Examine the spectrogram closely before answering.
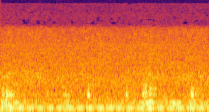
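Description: Near silence: quiet room tone with a steady low hum and a few faint, short taps.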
